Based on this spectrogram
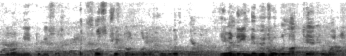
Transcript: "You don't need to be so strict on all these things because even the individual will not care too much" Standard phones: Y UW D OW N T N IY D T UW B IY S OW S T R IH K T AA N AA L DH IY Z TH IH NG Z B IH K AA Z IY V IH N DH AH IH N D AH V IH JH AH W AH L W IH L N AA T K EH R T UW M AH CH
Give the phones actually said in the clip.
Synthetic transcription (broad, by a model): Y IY D OW N T N IY D T UW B IY S OW S T R IH K T AA N AA L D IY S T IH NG B IH K AA Z IY V IH N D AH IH N D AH V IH JH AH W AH L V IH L N AA T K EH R T UW M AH CH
